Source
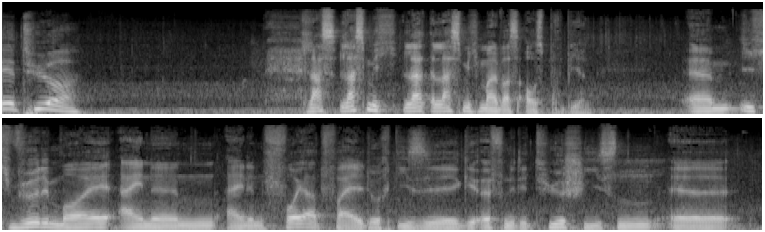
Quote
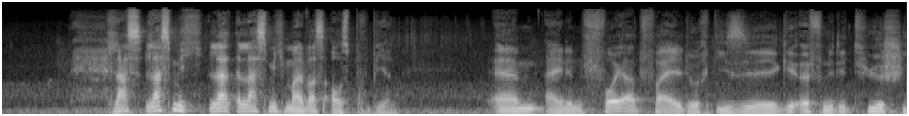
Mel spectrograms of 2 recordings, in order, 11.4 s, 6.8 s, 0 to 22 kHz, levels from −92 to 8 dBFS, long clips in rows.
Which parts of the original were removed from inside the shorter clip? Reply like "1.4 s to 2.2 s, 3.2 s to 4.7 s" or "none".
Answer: 5.5 s to 7.4 s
